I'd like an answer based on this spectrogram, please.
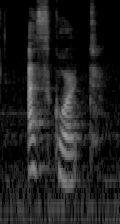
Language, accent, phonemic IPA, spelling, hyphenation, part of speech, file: English, US, /ˈɛs.kɔɹt/, escort, es‧cort, noun, En-us-escort.ogg
- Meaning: 1. A group of people or vehicles, generally armed, who go with a person or people of importance to safeguard them on a journey or mission 2. An accompanying person in such a group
